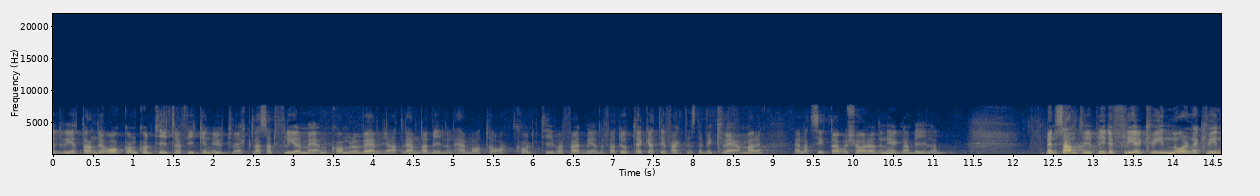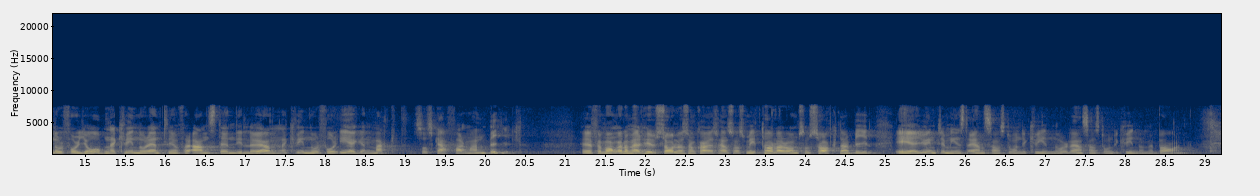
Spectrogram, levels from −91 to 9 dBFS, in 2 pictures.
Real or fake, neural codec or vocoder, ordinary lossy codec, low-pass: real; none; none; none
